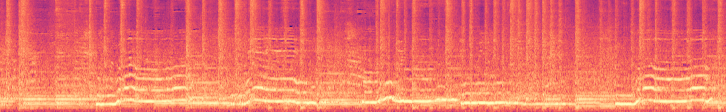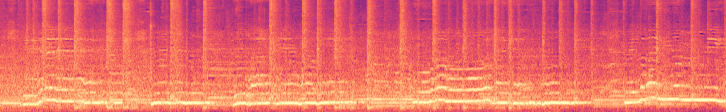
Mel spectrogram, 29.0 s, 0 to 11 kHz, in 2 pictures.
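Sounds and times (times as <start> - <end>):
cajon beat: 0.0 - 29.0
strummed acoustic guitar: 0.0 - 29.0
woman singing: 1.5 - 29.0.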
